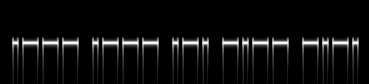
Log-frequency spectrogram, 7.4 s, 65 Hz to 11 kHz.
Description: Morse code, heard as a keyed tone, about 12 wpm, 800 Hz. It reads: JJRYC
